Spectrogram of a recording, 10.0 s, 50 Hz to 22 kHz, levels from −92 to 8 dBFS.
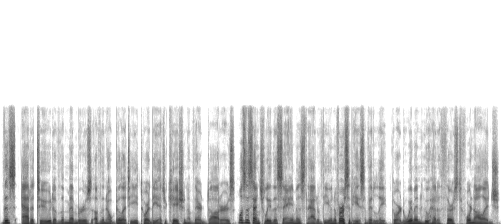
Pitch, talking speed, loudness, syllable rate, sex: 110 Hz, 195 wpm, -19 LUFS, 6.0 syllables/s, male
